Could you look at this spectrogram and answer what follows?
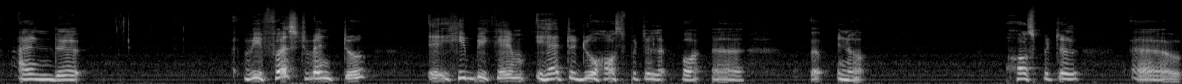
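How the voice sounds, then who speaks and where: Speaking at a very slow pace with long, frequent pauses, a woman in an Indian accent uses a fairly high pitch, a dark, mellow tone, vocal fry, and lively intonation. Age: 80s+. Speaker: interviewee sharing life story. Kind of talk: oral history interview. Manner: halting.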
